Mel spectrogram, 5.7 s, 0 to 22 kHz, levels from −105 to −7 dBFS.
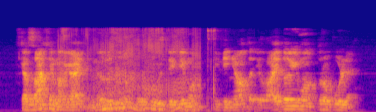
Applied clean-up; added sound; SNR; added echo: none; Zipper (clothing); 8 dB; reverberation time 0.3 s.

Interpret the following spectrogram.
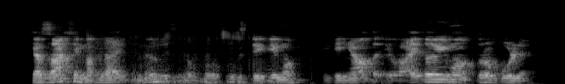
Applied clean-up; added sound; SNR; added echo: neural mask model DeepFilterNet 3.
